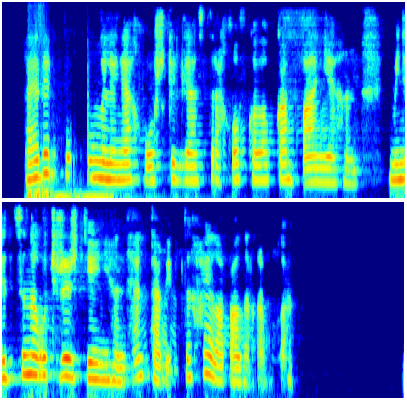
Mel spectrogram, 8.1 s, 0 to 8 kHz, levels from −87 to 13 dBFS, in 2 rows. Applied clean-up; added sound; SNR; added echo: neural mask model DeepFilterNet 3.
